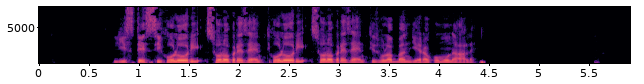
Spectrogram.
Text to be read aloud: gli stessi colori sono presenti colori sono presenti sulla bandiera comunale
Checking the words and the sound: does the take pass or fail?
pass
